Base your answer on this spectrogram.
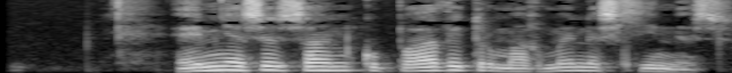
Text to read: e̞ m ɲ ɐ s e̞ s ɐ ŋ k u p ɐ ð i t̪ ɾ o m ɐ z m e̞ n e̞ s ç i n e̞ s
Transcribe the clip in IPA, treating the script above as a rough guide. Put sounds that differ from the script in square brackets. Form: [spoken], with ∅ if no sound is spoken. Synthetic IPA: e̞ m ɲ ɐ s e̞ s ɐ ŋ k u p ɐ ð i t̪ ɾ o m ɐ [ɣ] m e̞ n e̞ s ç i n e̞ s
